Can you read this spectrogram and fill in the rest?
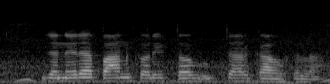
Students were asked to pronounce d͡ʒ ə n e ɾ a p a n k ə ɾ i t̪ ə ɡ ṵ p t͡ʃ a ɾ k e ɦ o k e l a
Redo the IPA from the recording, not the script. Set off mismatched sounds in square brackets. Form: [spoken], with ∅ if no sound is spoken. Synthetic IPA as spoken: d͡ʒ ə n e ɾ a p a n k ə ɾ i t̪ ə [b] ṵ p t͡ʃ a ɾ k [a] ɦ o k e l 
